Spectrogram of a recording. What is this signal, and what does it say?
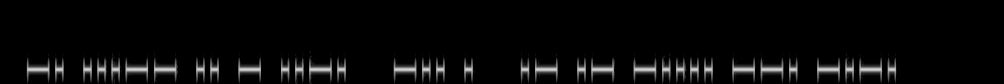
Morse code, heard as a keyed tone, about 17 wpm, 700 Hz. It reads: N3ITF DE AA6GC
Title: USA Callsign DE Callsign - 5 Characters - 17wpm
